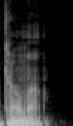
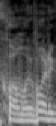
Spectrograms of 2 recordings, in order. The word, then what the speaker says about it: Como: I know that because I went to Lake Como. – Oh, right. Lake Cuomo. I said it wrong because I'm poor.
